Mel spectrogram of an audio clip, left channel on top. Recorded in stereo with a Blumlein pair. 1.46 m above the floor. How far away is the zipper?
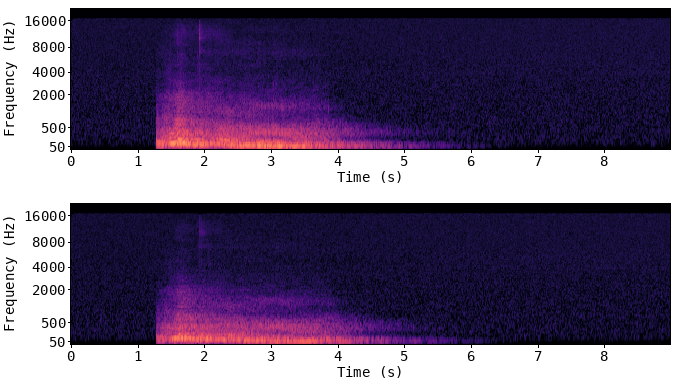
About 1.1 m.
